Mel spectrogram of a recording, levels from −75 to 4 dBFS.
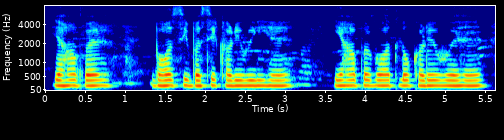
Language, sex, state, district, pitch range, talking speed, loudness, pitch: Hindi, female, Uttar Pradesh, Lalitpur, 190-195 Hz, 160 wpm, -15 LUFS, 190 Hz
